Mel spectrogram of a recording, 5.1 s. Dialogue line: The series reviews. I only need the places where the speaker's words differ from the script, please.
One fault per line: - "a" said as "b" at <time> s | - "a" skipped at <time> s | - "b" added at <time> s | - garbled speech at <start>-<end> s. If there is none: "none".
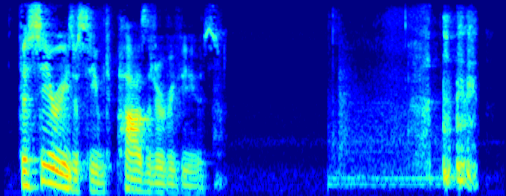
- "received positive" added at 0.7 s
